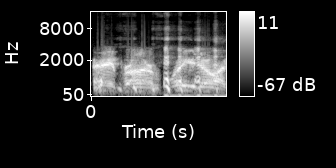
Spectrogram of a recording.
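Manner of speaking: deep, low, pushed-down voice. Showing how coworkers at every company impersonate him, in a low voice. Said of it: "make your voice low and use the word brother".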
